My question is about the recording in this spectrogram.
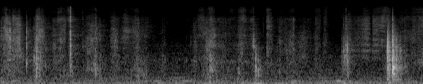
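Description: Comic books being handled on a wooden table: light paper rustles and page flicks, with a sharper knock near the end as a comic is set down.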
